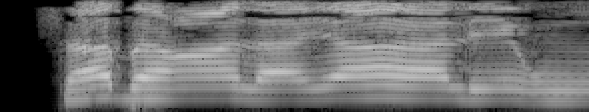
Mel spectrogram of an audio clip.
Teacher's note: Karena waw adalah huruf gunna, maka bunyi suara harus dilewatkan lewat rongga hidung.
